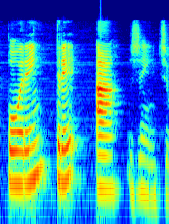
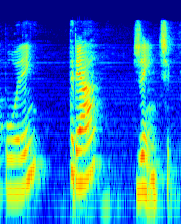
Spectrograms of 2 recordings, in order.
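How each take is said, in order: First: Entre and a are said as separate syllables. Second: Entre and a merge into one syllable. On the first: This is not how people speak. The speaker calls it wrong. "você também não fala" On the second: This is how people speak. The speaker calls it right. "Você fala"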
